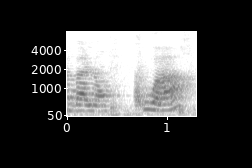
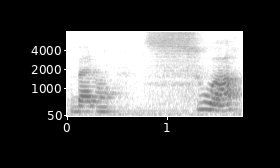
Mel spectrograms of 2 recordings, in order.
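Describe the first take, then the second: First: The c is sounded as a hard k. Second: The c is sounded as a soft s. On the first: The speaker calls it wrong. "je ne lirai pas" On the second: The speaker calls it right. "parce que je vois la cédille"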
